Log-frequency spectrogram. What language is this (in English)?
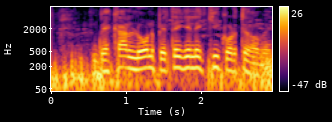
Bangla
